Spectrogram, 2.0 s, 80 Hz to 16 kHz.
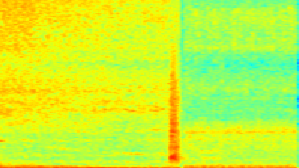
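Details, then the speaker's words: Chevy K10 V8 after the distributor was readjusted several times: it initially had too much advance, and base timing is now set to 16°. An even, steady rumble with no misses or pinging; it is dialed in and running smoothly. "All right, boys. We got her nice and dialed, running good."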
